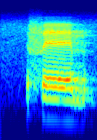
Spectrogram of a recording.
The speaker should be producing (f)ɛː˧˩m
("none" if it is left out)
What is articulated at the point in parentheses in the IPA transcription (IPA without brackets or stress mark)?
f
